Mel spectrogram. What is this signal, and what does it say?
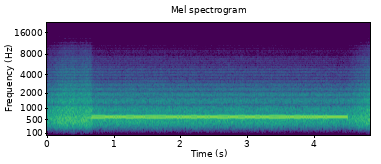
PSK63 (62.5 baud), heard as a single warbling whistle, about 620 Hz, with radio static and a narrow filter.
